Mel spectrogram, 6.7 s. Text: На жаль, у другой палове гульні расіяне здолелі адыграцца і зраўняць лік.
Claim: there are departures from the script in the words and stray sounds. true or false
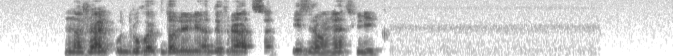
true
